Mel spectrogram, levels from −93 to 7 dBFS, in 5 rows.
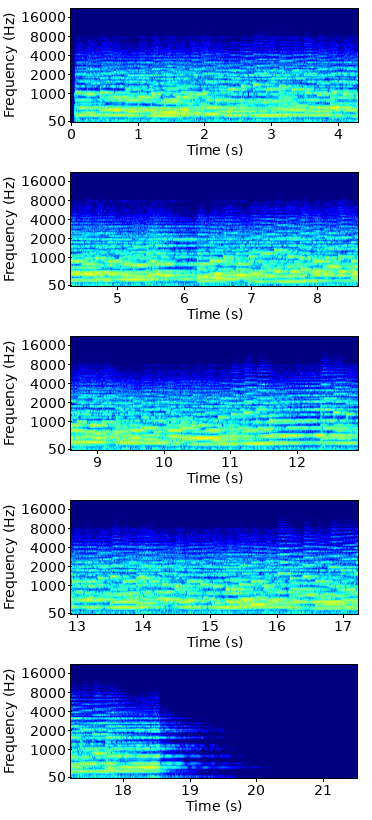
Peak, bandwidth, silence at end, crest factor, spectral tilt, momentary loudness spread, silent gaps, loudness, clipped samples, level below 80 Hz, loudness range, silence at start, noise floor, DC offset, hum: -22 dBFS; 11.5 kHz; 2.65 s; 14 dB; -6 dB/octave; 4 LU; none; -35 LUFS; under 0.1%; -60 dBFS; 3 LU; 0.05 s; under -90 dBFS; under 0.1%; none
